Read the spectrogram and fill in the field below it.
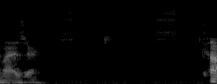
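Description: A man sprays a perfume bottle several times.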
